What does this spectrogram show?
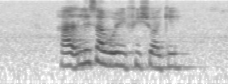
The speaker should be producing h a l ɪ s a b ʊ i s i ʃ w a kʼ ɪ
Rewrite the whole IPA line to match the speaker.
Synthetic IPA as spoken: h a l ɪ s a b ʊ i f i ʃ w a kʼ ɪ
